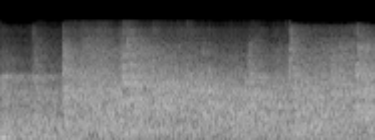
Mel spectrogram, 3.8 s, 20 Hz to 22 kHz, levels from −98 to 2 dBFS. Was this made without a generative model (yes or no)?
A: yes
